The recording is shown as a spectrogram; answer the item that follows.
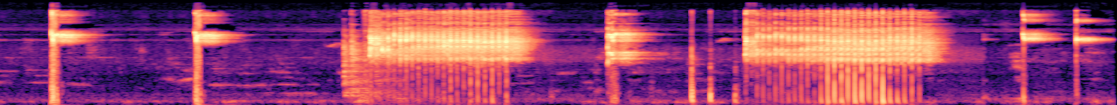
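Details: Lovebird giving its long chattering call, used to provoke other lovebirds into singing. Two sustained rapid rattling bursts of about two seconds each are set among short sharp chirps and clicks.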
